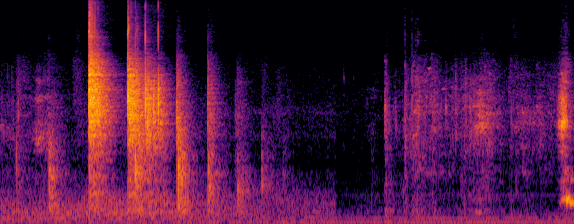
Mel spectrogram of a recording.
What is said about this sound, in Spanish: Tócale a la puerta.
